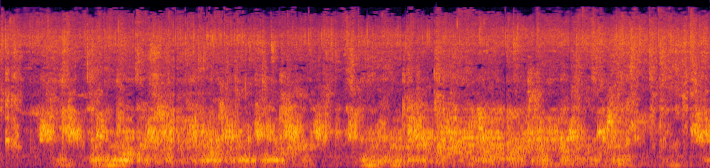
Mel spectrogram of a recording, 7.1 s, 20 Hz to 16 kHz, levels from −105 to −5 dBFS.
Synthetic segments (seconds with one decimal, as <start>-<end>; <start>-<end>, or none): 0.0-1.0; 5.3-7.1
